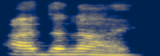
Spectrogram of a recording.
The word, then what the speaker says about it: Adonai: Okay, and when we read it, Yud Hey Vav Hey, we're always going to pronounce it as Adonai.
